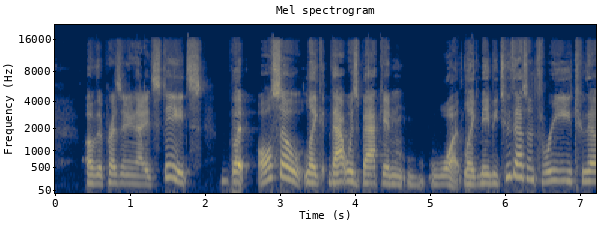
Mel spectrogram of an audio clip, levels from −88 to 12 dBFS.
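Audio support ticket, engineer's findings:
Repeated packet loss (robotic sound), 2.23–2.45 s. Choppy stretch lasting about 0.22 s. Sounds like around five separate holes, longest 58 ms. Probable component: network jitter buffer and packet-loss concealment. Lost or late packets patched by extending preceding audio, about 54 % of span concealed. Next hole arrives before recovery, so repeated fill produces robotic texture with fragments missing.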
